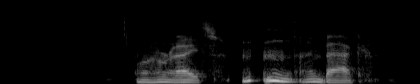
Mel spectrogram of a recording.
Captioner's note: clearing throat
